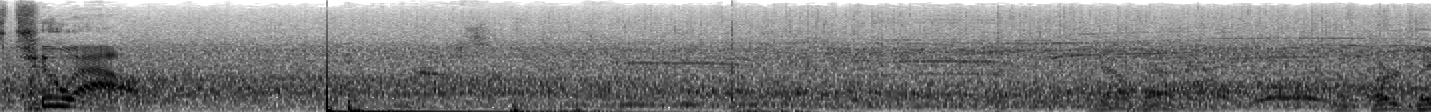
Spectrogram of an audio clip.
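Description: A large crowd murmurs steadily in a stadium.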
